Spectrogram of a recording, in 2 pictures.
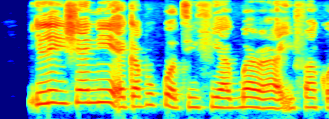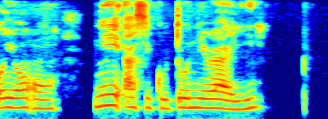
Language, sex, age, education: Yoruba, female, 15-29, tertiary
